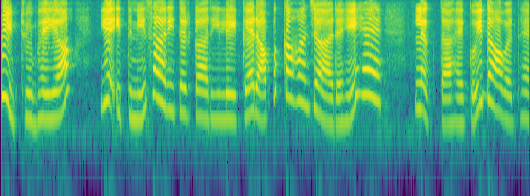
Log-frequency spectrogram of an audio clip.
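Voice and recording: In a cartoonish character voice, a woman speaks at a very slow pace, squeaky and extremely high-pitched, with very wide pitch swings.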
